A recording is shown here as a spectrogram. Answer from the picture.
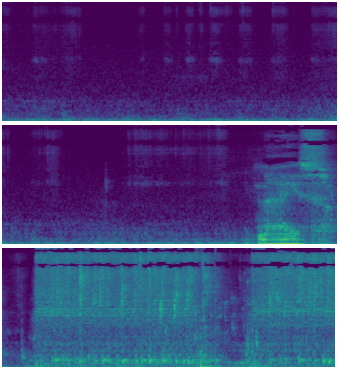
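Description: Faint scratching of a double-edge safety razor's short strokes through long stubble. About seven seconds in, a bathroom tap is turned on and runs steadily into the sink for rinsing.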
